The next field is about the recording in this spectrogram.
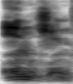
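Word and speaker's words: Enjin: A few different things like that, but it's uh uh E N J I N engine. So, it's uh it's spelled a little bit different, but uh get the engine wallet, get you some crypto.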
